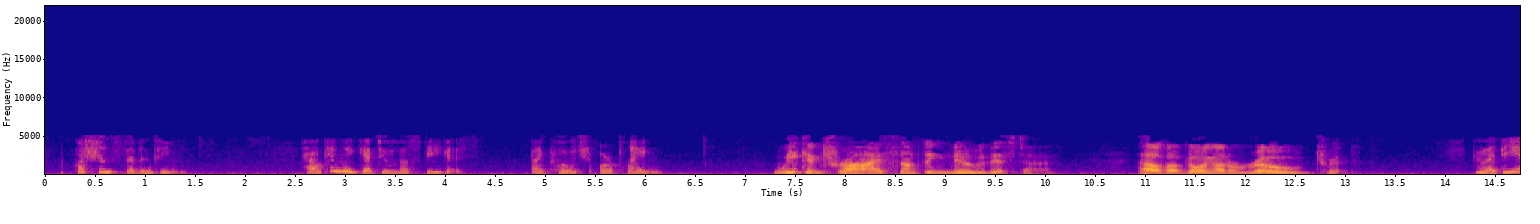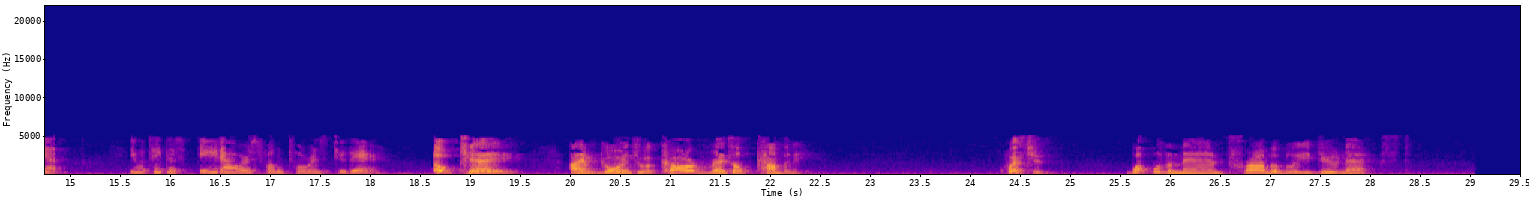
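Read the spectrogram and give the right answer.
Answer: Rent a car at a car rental company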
